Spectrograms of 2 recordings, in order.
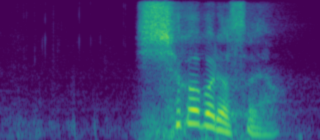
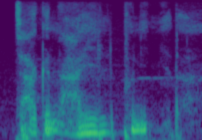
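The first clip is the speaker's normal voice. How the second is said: much softer whisper; whispered confession; 4 semitones lower, 13 dB quieter than usual. Retold or imitated. Preacher repeats the brother's confession in a whisper. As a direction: let it fall to a whisper.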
